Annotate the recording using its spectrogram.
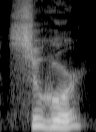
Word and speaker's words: suhur: This sign is pronounced suhur in Sumerian, and it refers to not just fish, but split, salted, and dried fish.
